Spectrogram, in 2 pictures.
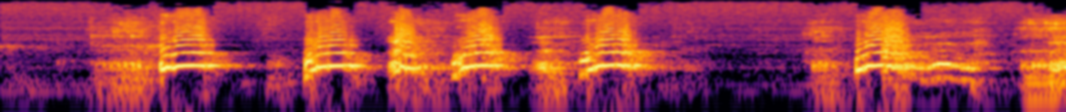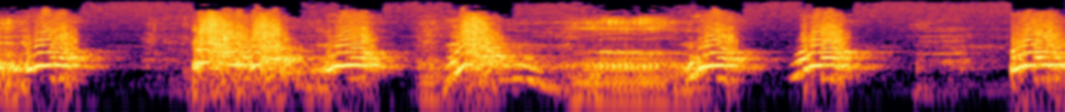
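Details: Two dogs barking excitedly and almost without pause: a dense, fast series of loud tonal barks, some overlapping, with a brief lull before the barking resumes in a steady rapid stream.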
